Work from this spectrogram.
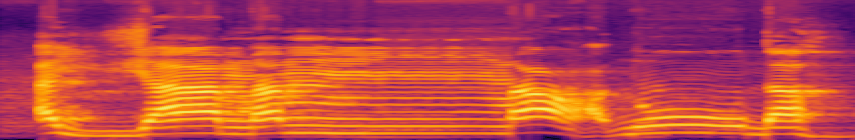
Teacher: میم کو میم کے ساتھ ملائیں گے، میم مشدد ہے، غنہ بھی کریں گے، میم میم دو زبر مم، ایامم معدودہ، وقف کی صورت میں معدودہ پڑھیں گے، اور وصل کی صورت میں ہم کیا کریں گے؟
